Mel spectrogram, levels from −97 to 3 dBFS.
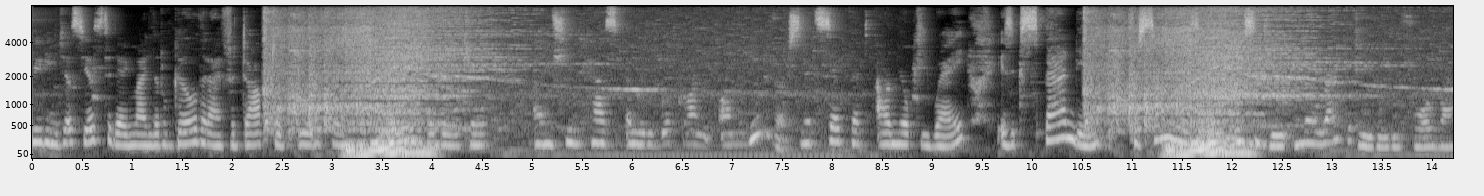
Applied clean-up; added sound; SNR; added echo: classical method log-MMSE.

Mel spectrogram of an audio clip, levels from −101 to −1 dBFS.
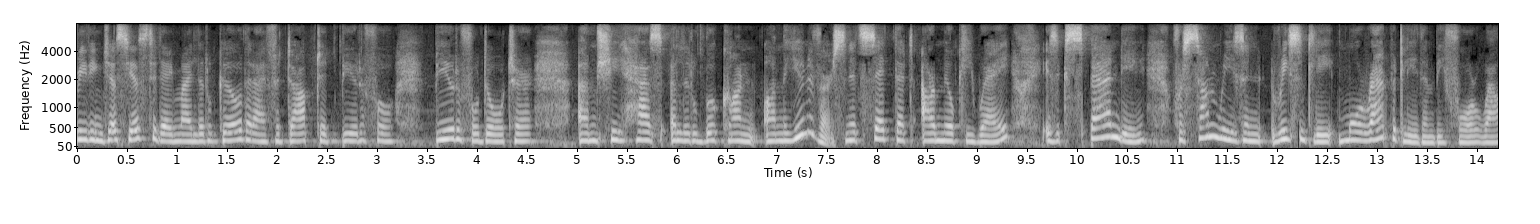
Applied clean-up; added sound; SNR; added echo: none; none; none; none.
